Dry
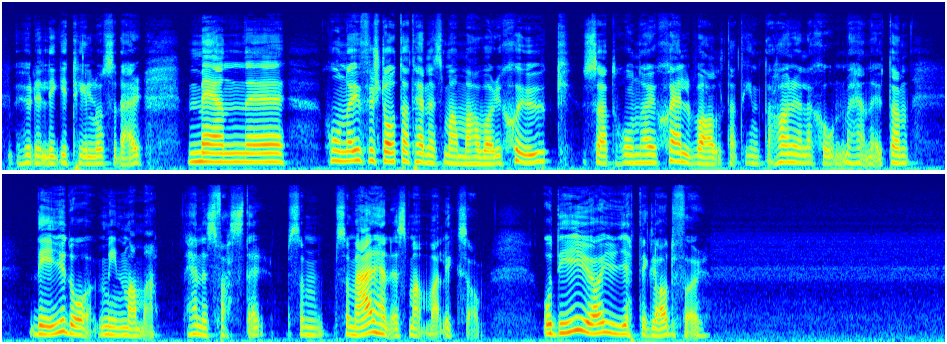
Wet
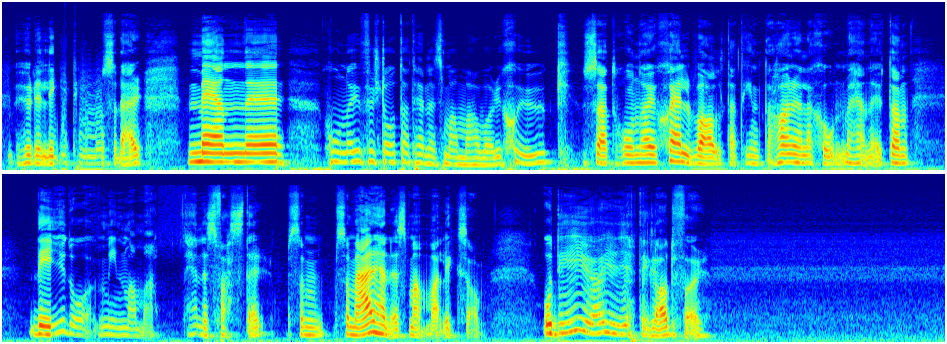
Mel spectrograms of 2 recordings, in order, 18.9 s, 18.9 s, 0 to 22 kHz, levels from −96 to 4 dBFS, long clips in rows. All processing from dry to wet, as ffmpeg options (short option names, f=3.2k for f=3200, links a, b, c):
-filter_complex "[0:a]asettb=1/sr,asplit=3[a][b][c];[a]atrim=end=0.524[d];[b]atrim=start=0.52:end=1.01,asetpts=PTS-STARTPTS,afade=t=in:d=0.004:c=qsin,afade=t=out:st=0.486:d=0.004:c=qsin,highpass=42,aeval=exprs='(tanh(126*val(0)+0.65)-tanh(0.65))/126':c=same,equalizer=f=8.1k:t=o:w=2.7:g=-10.5[e];[c]atrim=start=1.006[f];[d][e]acrossfade=d=0.004:c1=hsin:c2=qsin[g];[g][f]acrossfade=d=0.004:c1=qsin:c2=hsin,asettb=1/sr,asplit=3[h][i][j];[h]atrim=end=2.754[k];[i]atrim=start=2.75:end=5.92,asetpts=PTS-STARTPTS,afade=t=in:d=0.004:c=qsin,afade=t=out:st=3.166:d=0.004:c=qsin,lowshelf=f=460:g=11,acompressor=threshold=-32dB:ratio=12:attack=3.2:release=140:knee=1:detection=peak,afreqshift=-22[l];[j]atrim=start=5.916[m];[k][l]acrossfade=d=0.004:c1=hsin:c2=qsin[n];[n][m]acrossfade=d=0.004:c1=qsin:c2=hsin,asettb=1/sr,asplit=3[o][p][q];[o]atrim=end=9.924[r];[p]atrim=start=9.92:end=11.46,asetpts=PTS-STARTPTS,afade=t=in:d=0.004:c=qsin,afade=t=out:st=1.536:d=0.004:c=qsin,highshelf=f=3.2k:t=q:w=1.5:g=9.5,acompressor=threshold=-48dB:ratio=2:attack=3.2:release=140:knee=1:detection=peak[s];[q]atrim=start=11.456[t];[r][s]acrossfade=d=0.004:c1=hsin:c2=qsin[u];[u][t]acrossfade=d=0.004:c1=qsin:c2=hsin,asettb=1/sr,asplit=3[v][w][x];[v]atrim=end=14.934[y];[w]atrim=start=14.93:end=15.98,asetpts=PTS-STARTPTS,afade=t=in:d=0.004:c=qsin,afade=t=out:st=1.046:d=0.004:c=qsin,acompressor=threshold=-29dB:ratio=4:attack=3.2:release=140:knee=1:detection=peak,aeval=exprs='clip(val(0),-1,0.0376)':c=same,asplit=2[z][aa];[aa]adelay=32,volume=-8dB[ab];[z][ab]amix=inputs=2:normalize=0,atrim=end_sample=46305[ac];[x]atrim=start=15.976[ad];[y][ac]acrossfade=d=0.004:c1=hsin:c2=qsin[ae];[ae][ad]acrossfade=d=0.004:c1=qsin:c2=hsin,highshelf=f=2.6k:g=-9,bandreject=f=50:t=h:w=6,bandreject=f=100:t=h:w=6,bandreject=f=150:t=h:w=6,bandreject=f=200:t=h:w=6,volume=7.5dB"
